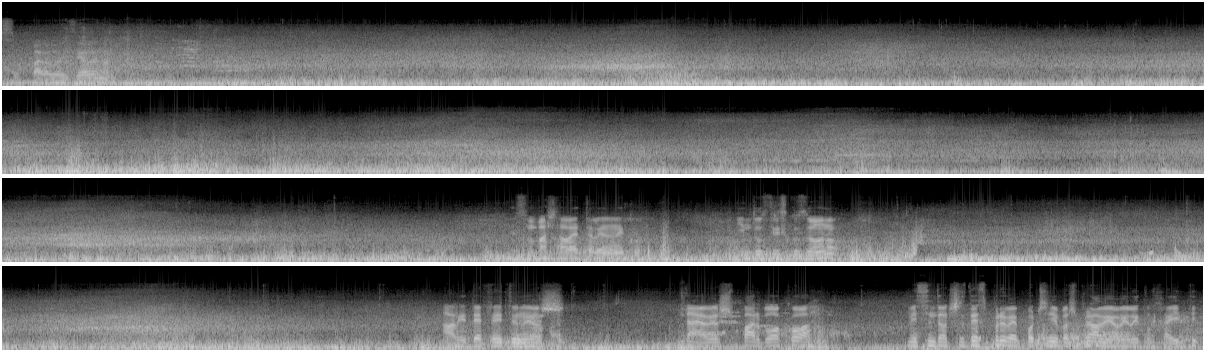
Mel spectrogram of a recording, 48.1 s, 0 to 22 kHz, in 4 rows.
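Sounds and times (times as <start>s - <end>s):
road traffic: 0.0s - 48.0s
wind buffeting microphone: 0.0s - 48.0s.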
